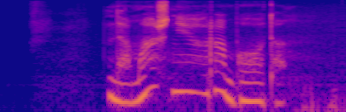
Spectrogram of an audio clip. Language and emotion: Russian, sad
